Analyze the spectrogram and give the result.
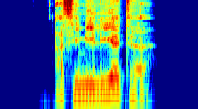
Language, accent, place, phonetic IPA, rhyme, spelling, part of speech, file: German, Germany, Berlin, [asimiˈliːɐ̯tə], -iːɐ̯tə, assimilierte, adjective / verb, De-assimilierte.ogg
- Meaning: inflection of assimiliert: 1. strong/mixed nominative/accusative feminine singular 2. strong nominative/accusative plural 3. weak nominative all-gender singular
